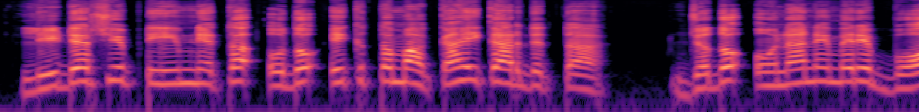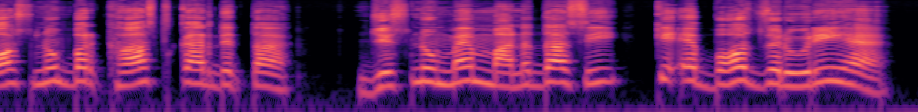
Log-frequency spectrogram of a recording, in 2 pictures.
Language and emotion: Punjabi, surprised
